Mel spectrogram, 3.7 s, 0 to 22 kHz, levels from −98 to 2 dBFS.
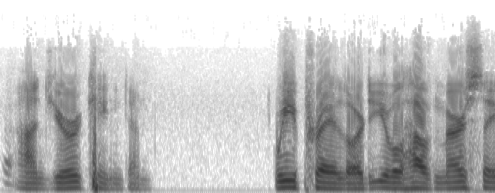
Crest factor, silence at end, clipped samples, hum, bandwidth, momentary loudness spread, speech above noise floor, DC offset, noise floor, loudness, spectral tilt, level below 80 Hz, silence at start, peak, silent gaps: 20 dB; 0 s; under 0.1%; none; 13 kHz; 15 LU; 43 dB; under 0.1%; -68 dBFS; -26 LUFS; -5.5 dB/octave; -58 dBFS; 0.05 s; -6 dBFS; none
